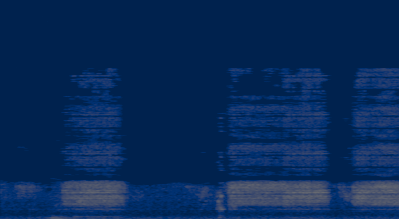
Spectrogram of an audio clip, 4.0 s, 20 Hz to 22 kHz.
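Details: Barn owls at a nest in Cabañeros National Park, Spain, 2020 breeding season, filmed by webcam while the female feeds and the male tries to sleep; two long, drawn-out rasping hisses, split by a brief pause.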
